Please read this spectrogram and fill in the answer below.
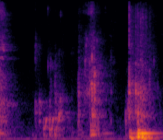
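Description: A few gulps of water swallowed from a large plastic water jug, then a sharp knock just before the end as the jug is set down.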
